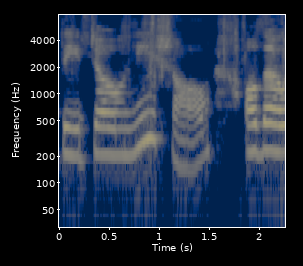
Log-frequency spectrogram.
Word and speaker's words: Dohne: It is called the do shaw, although it's spelled D O H N E.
